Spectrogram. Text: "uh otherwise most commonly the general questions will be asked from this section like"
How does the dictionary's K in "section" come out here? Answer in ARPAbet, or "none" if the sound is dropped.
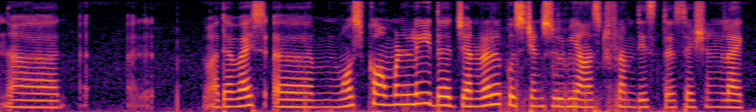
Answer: none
